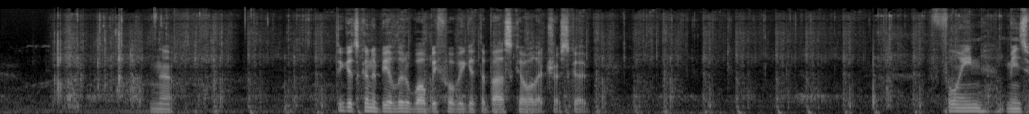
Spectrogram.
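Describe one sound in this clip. Footsteps crunch on gravel and concrete.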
